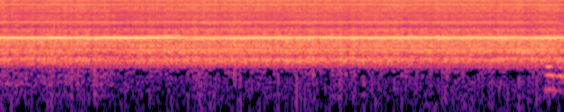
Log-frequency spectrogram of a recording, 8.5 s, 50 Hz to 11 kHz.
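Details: Electric oil transfer pump extracting oil during an oil change on an OMC 140 boat engine, near four quarts drawn: steady high whine at one even pitch, no surging or rattle; runs normally.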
